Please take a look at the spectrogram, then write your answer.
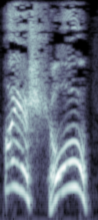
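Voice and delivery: incredulous demand, voice leaping up. A narrator's reading. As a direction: press hard for confirmation. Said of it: "the Arch-Chancellor demanded".

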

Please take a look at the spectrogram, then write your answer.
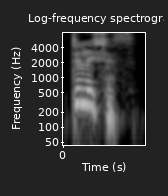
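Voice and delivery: said loudly. A narrator's reading. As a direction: say it out loud, overbright. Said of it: "she said loudly".

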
